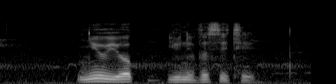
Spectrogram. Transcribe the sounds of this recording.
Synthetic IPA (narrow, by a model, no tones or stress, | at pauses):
njujɔk̚junivɛsitʰi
